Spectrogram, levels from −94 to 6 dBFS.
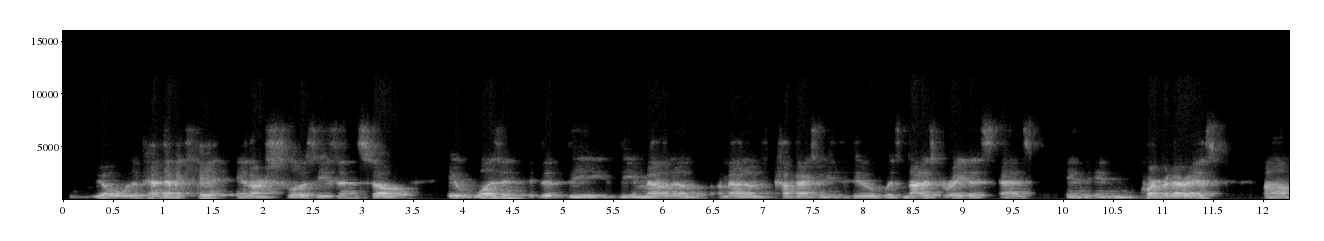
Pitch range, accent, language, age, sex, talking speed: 105-125 Hz, American, English, 30-49, male, 170 wpm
